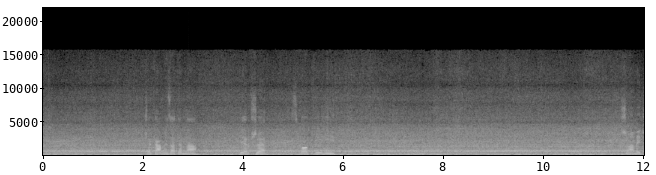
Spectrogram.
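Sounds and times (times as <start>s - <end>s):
machine humming with held tone: 0.0s - 11.8s.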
